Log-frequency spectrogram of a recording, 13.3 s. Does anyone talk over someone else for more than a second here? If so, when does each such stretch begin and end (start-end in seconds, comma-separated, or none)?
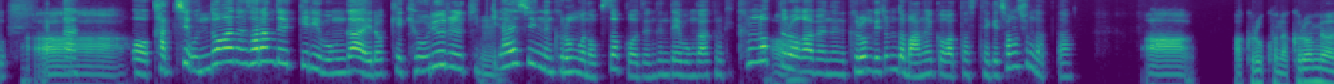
none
